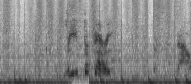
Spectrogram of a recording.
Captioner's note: over PA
